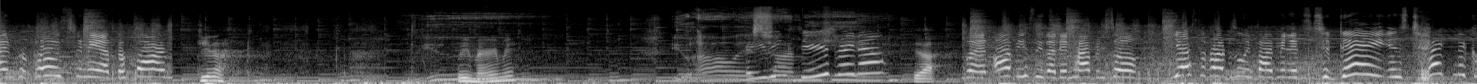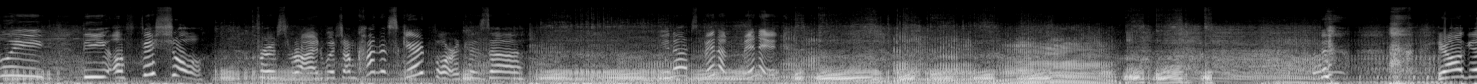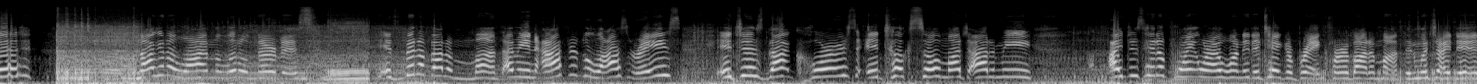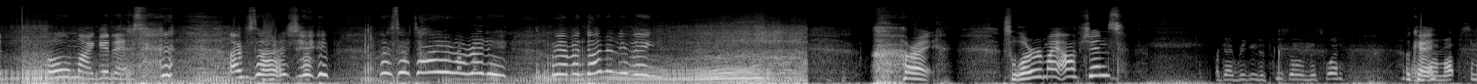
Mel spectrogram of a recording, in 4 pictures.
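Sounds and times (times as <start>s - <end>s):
dirt bike engines revving: 0.0s - 3.3s, 6.4s - 52.5s.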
